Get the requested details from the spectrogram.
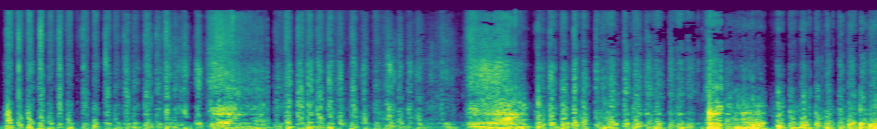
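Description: A foam paint brush is scrubbed along the sides and top of an orange foam microphone windscreen coated with dried paint. The result is a dense, rough, low scratching rumble that sounds almost like a growl, with rapid crackling strokes and brief louder, breathier swells.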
